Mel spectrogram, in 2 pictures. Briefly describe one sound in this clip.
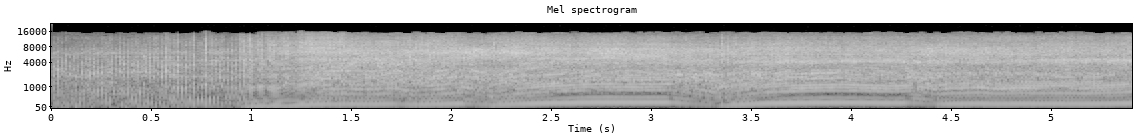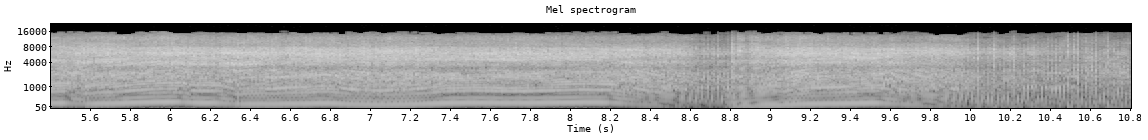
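A chainsaw roars close by, its engine revving up and down as it cuts into wood.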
